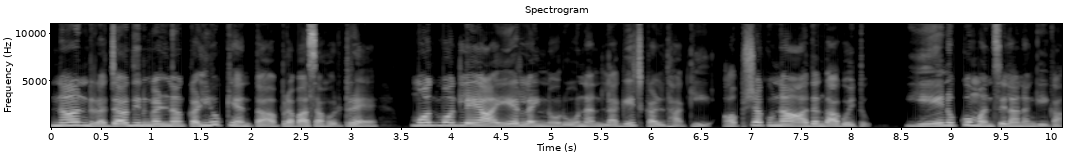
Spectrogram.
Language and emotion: Kannada, sad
